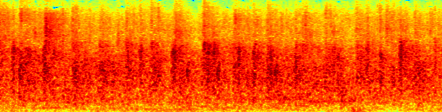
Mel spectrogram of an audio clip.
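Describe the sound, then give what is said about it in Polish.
Sustained applause from a crowd for the actors of a performance, dense and steady with many hands clapping at once, filling the whole stretch at an even, fairly loud level. “Chodźcie jeszcze, żebyśmy wam mogli brawa zabić.”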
